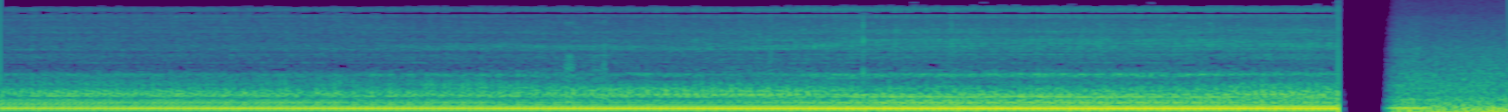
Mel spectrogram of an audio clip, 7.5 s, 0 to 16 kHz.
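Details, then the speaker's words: Nissan Maxima with a swapped 75,000-mile engine and transmission, OBX headers and a new Vibrant Performance muffler, held at high rpm. A steady, deep, even drone with no rasp, rattle or blowing; much quieter than the old muffler. "also on a high rpm it doesn't have really really loud which is pretty good so it sounds much quieter"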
